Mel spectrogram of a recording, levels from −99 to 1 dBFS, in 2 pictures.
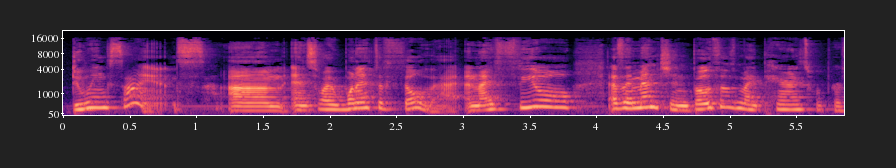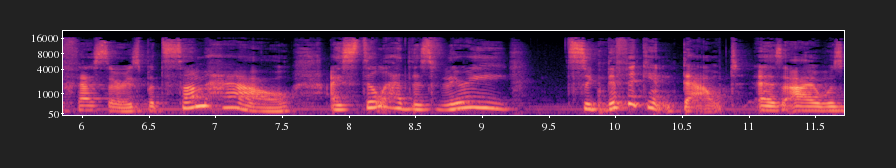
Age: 20-39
